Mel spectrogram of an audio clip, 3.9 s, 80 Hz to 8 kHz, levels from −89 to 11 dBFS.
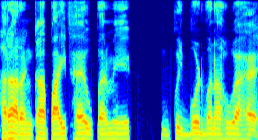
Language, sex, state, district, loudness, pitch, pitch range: Hindi, male, Jharkhand, Garhwa, -18 LUFS, 110 Hz, 110-115 Hz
